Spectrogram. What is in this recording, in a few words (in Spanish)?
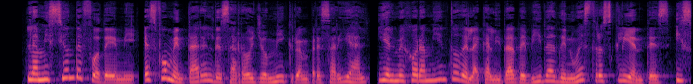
Locucion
